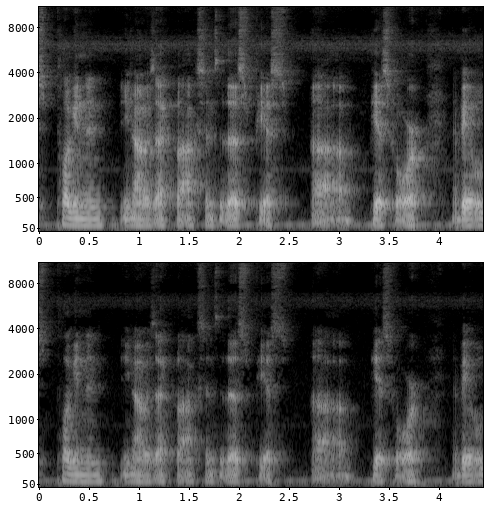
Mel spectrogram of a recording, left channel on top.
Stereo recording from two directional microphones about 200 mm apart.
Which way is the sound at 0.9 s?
10° left (ahead or behind).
